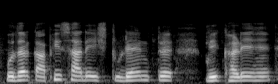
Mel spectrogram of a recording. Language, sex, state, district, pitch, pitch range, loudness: Hindi, male, Jharkhand, Deoghar, 185 Hz, 180-195 Hz, -16 LUFS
